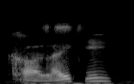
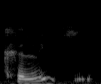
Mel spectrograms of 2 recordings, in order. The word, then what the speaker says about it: Kelechi: My full real name is pronounced Kalaiki Javay or Javine. In America, they pronounce it Kalichi. – Yeah. – Kalichi. But in the African language of Tree, in West African language of Yoruba, is the E changed to an A sound, like ka, and you can be la or lay.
